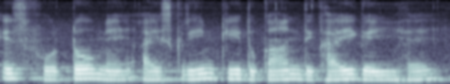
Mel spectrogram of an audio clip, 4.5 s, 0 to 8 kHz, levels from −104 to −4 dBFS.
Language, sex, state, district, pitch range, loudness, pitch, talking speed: Hindi, male, Uttar Pradesh, Lucknow, 115-125 Hz, -17 LUFS, 115 Hz, 120 wpm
